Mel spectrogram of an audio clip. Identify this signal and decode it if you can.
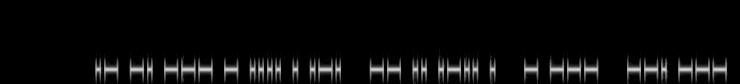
Morse code, heard as a keyed tone, about 28 wpm, 700 Hz. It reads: ANOTHER MILE TO GO
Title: Sentences from Top 1000 Words - Review Part 1 - 28wpm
